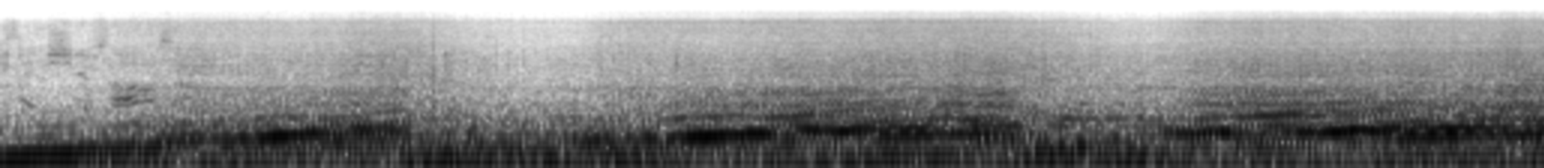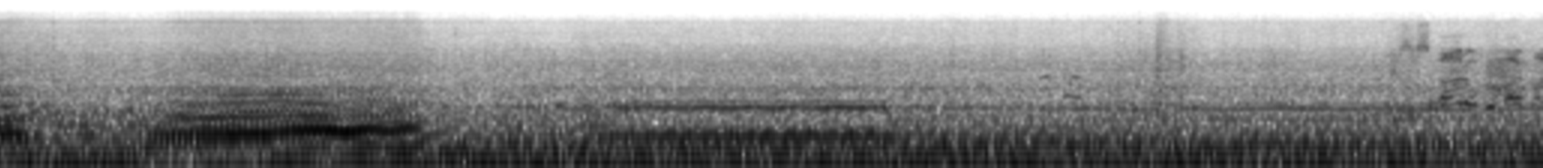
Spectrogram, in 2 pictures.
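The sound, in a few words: car engine revving and shifting gears on back roads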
